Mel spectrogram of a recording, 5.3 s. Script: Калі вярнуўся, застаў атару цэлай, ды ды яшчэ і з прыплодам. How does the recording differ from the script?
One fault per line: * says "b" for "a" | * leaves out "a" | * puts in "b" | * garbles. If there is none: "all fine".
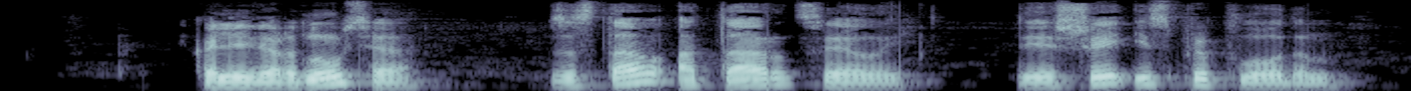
* leaves out "ды"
